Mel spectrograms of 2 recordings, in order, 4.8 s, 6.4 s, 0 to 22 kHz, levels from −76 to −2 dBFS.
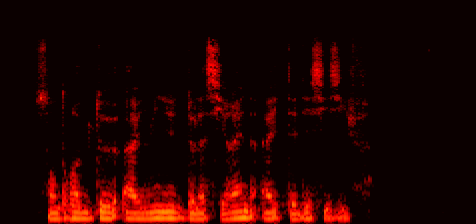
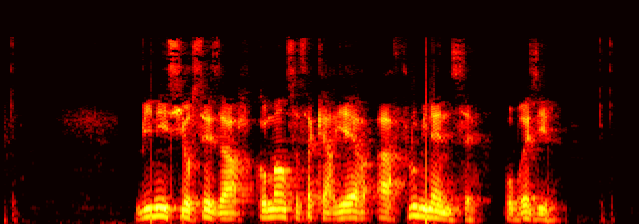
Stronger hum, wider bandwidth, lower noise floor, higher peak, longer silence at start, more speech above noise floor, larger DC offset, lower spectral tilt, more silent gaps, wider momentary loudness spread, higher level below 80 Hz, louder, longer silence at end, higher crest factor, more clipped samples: neither; about the same, 11.5 kHz vs 11.5 kHz; first, -79 dBFS vs -66 dBFS; second, -24 dBFS vs -2 dBFS; second, 0.35 s vs 1.35 s; second, 40 dB vs 46 dB; neither; about the same, -5 dB/octave vs -5 dB/octave; neither; about the same, 9 LU vs 11 LU; second, -62 dBFS vs -48 dBFS; second, -39 LUFS vs -20 LUFS; first, 1.05 s vs 0.85 s; about the same, 16 dB vs 18 dB; neither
